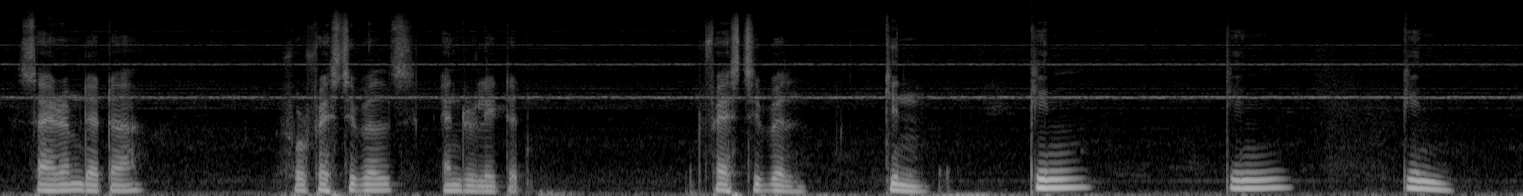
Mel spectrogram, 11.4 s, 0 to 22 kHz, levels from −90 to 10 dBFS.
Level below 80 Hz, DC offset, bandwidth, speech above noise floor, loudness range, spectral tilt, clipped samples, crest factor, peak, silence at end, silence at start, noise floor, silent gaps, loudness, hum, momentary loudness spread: -52 dBFS; under 0.1%; 14.5 kHz; 27 dB; 5 LU; -7 dB/octave; under 0.1%; 20 dB; -12 dBFS; 0 s; 0.05 s; -56 dBFS; none; -31 LUFS; none; 24 LU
